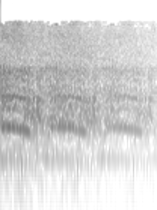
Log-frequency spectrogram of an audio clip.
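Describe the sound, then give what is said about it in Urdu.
A large crowd roaring in unison in answer to the Nara-e-Risalat religious slogan, a loud, sustained collective shout of many voices that holds for about two seconds and slowly tapers off. “نعرہ رسالت. اور زور سے نعرہ رسالت.”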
